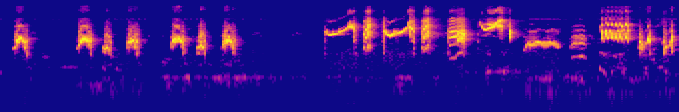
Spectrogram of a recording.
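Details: Long-tailed shrike singing in the morning, used to draw song from other shrikes: several harsh, clipped notes, a short silence, then a lively run of rising sweeping whistles, chatters and rasping notes.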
